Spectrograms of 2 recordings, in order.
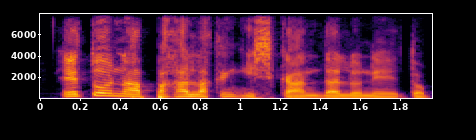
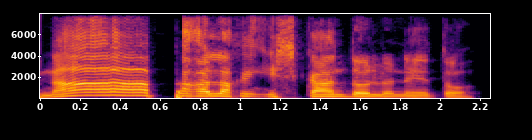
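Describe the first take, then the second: First: Said in the usual way. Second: NAPAKALAKING stretched long on its first syllable; stress on NAPAKALAKING. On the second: Real, not acted. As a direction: draw out the start of "napakalaking" for emphasis. Repeats claim, stretching first word. (idiniin at pinahaba ang unang pantig ng "napakalaking")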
